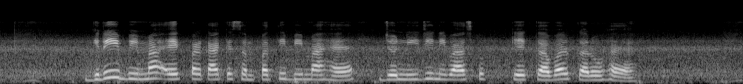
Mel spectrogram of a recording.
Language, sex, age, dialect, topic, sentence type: Magahi, female, 46-50, Southern, banking, statement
